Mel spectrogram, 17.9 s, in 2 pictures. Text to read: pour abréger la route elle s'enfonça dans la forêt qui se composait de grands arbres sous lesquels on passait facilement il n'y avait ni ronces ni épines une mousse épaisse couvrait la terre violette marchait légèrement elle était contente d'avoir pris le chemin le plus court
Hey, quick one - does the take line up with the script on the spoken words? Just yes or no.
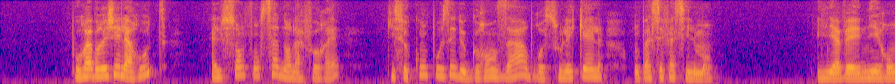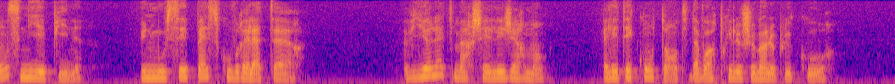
yes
